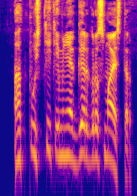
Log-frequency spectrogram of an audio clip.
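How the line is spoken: Pleading in Latvian. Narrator (Russian): по-латышски взмолился воришка

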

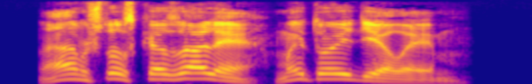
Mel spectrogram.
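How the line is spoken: Loud booming voice. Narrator (Russian): ответил зычным голосом один из охотников

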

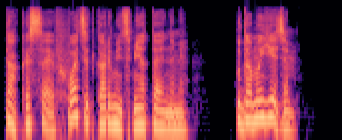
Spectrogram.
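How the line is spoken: Sharp-toned question. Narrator (Russian): спросила довольно резким тоном

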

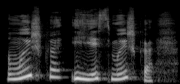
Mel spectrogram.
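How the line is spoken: Laughing. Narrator (Russian): рассмеялся Сибель

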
